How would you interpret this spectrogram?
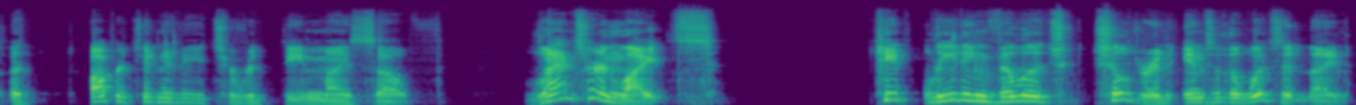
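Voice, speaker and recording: A man's voice: a little high, a bit bright, low-quality recording. A man live-streaming a solo tabletop roleplaying game, reading prompts and thinking aloud as he plays.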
